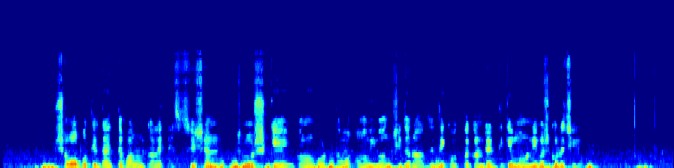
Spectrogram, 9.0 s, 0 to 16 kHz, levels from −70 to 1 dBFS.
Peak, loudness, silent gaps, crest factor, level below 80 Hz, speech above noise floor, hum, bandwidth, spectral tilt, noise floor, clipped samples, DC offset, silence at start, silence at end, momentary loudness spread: -4 dBFS; -25 LUFS; none; 20 dB; -36 dBFS; 29 dB; none; 11.5 kHz; -6.5 dB/octave; -52 dBFS; under 0.1%; under 0.1%; 0.45 s; 0.3 s; 10 LU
